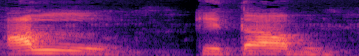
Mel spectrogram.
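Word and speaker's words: الكتاب: লাম যদি আসে তাহলে লাম হরফটি স্পষ্ট এবং আলাদা উচ্চারিত হবে। এখানে বলতে হবে আল কিতাব, এখানে লাম উচ্চারণটা স্পষ্ট আসছে, আল আল কিতাব।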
